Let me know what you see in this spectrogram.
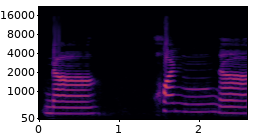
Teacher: نون کے اوپر زبر ہے, اس کو کیا کرنا ہے کہ جلدی پڑھنا ہوتا ہے, لیکن جب زبر کے بعد الف خالی آ جاتا ہے تو ہمیں اس الف کو پڑھنا ہوتا ہے, اور اس زبر کو پھر ہم جلدی نہیں پڑھتے, 2 کاؤنٹس کھینچ کے پڑھتے ہیں, یا اتنی دیر پڑھتے ہیں جتنی دیر میں بند مٹھی سے 2 انگلیاں کھل جائیں.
